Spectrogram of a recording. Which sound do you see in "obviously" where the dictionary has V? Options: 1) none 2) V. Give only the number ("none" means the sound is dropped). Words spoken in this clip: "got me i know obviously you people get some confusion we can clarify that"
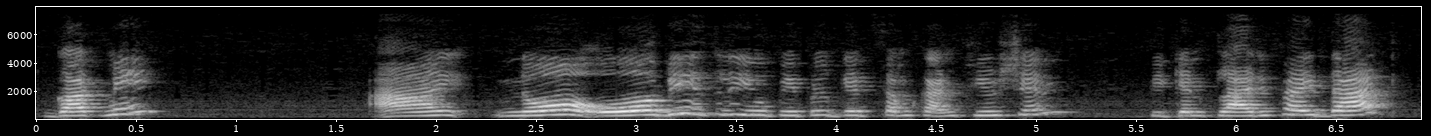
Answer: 1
